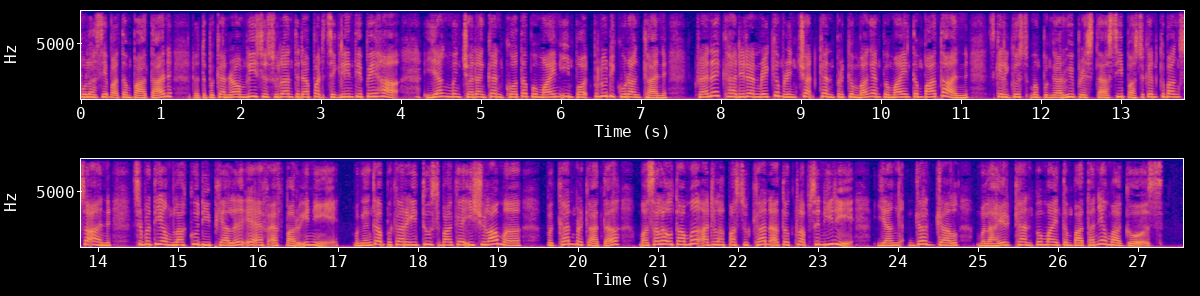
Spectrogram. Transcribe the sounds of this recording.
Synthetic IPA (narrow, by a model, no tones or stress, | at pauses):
pulahsabat̪ːəmpat̪an | dɔk̚t̪ɔpəkanramblisusulant̪ərdapat̪̚səɡəlint̪ipeɦaʔjaŋmə̃ɲt͡ʃadaŋkankot̪apəmãɪnimpɔrt̪̚pərludikuɾaŋkankəɾanãkəɦadiɾanməɾekaməɾəɲt͡ʃat̪̚kanpərkəmbaŋãnpəmãɪnt̪əmpat̪ansə̥kaliɡʊsmə̃mpəŋaɾuɦipɾɛst̪asipasukankəbaŋsaʔansəpərt̪ijaŋbəlakudipialəʔeɛfɛ̰fbaɾuinḭmə̃ŋãŋɡapːəkaɾait̪usəbaɡajiʃulamãpəkanbərkat̪amãsalahut̪amãʔadalahpasukanat̪awklap̚səndiɾḭjaŋɡaɡalmə̃laɦɪrkanpəmãɪnt̪əmpat̪anjaŋbaɡʊ̰s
